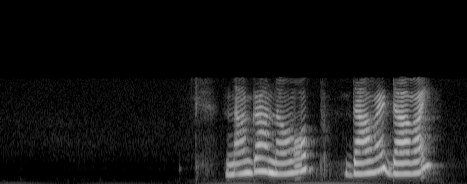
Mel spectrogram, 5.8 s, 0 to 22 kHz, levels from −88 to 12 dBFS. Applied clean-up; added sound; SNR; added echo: neural mask model Resemble Enhance denoiser.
